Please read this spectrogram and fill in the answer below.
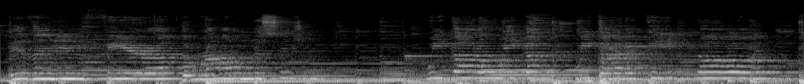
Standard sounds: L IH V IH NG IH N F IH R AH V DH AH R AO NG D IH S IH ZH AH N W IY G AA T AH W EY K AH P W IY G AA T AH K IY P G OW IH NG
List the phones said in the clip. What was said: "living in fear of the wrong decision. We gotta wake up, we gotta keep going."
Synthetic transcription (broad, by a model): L IH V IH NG IH N F IH R AH V DH AH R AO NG D IH S IH ZH AH N W IY G AA T AH W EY K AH W IY G AA T AH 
